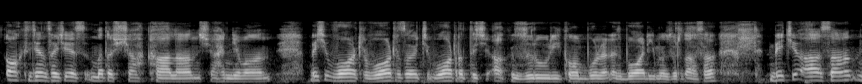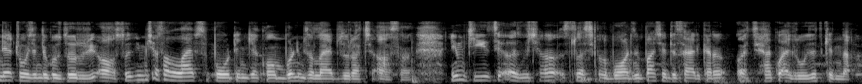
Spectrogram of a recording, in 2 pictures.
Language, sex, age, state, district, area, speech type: Kashmiri, male, 45-60, Jammu and Kashmir, Srinagar, urban, spontaneous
